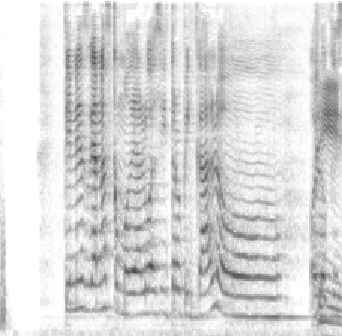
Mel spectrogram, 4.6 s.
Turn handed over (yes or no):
yes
